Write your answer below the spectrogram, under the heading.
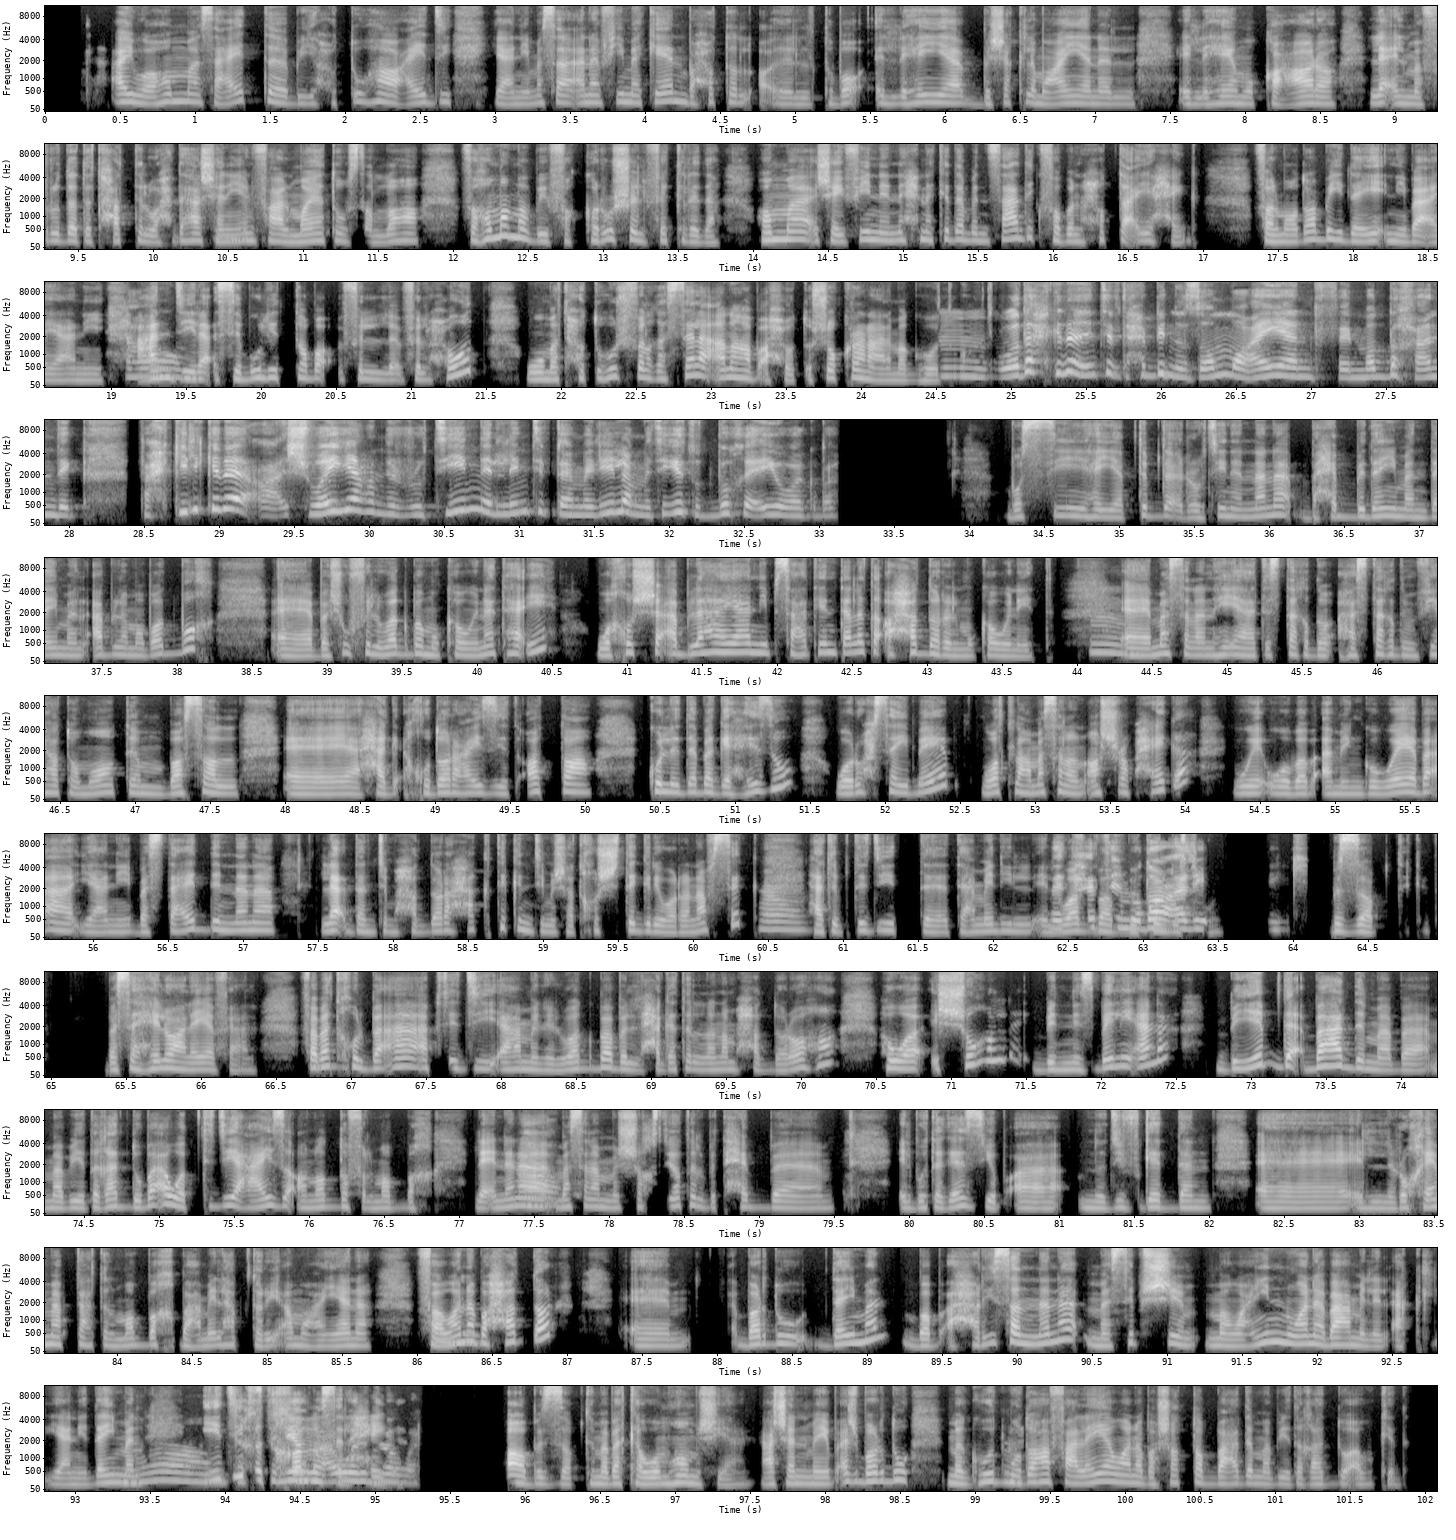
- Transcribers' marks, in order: tapping; in English: "الروتين"; in English: "الروتين"
- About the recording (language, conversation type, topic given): Arabic, podcast, ازاي تحافظي على ترتيب المطبخ بعد ما تخلصي طبخ؟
